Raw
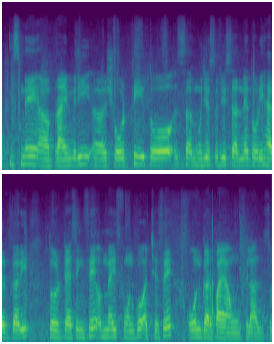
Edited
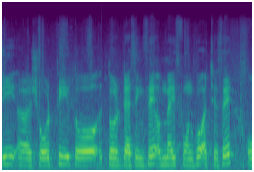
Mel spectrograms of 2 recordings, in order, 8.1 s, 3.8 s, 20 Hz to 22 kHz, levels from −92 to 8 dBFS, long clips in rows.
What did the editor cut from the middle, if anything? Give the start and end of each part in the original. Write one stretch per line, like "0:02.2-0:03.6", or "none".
0:02.6-0:04.7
